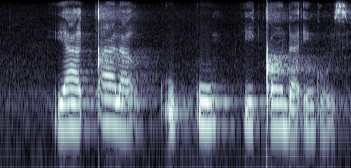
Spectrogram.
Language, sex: Xhosa, female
